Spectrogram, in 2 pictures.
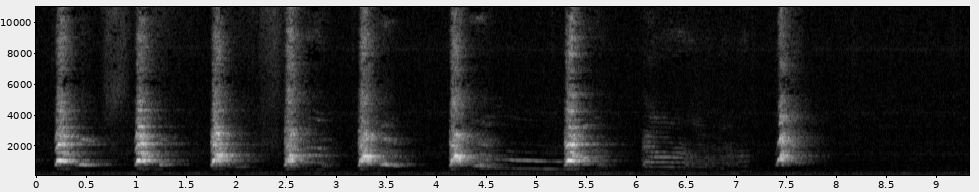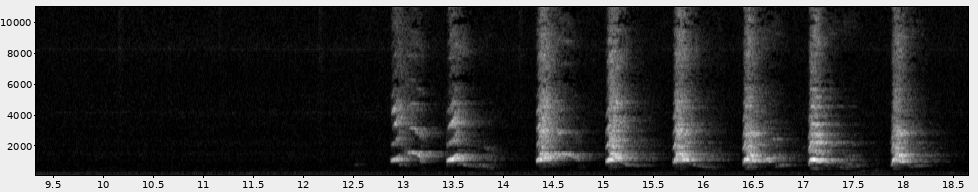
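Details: Puppies left alone crying in loneliness, a series of sharp evenly spaced yelps, then a few softer falling whimpers and a long silence before another rapid run of yelping cries.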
